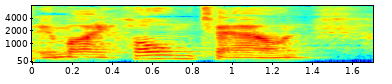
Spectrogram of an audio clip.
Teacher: hometown I would put stress more on the first word there sometimes when you have compound words like a compound noun in my hometown put more stress on that first noun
